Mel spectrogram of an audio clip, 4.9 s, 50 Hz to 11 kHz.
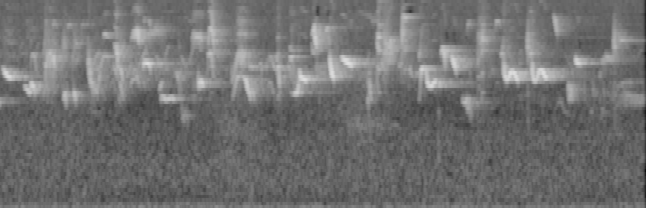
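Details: Singing Eurasian blackcap at the Oostplas, Goirle, Netherlands, 24 April 2012, delivering lively fluting and twittering notes in quick succession, several loud whistled accents rising above a faint hiss.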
